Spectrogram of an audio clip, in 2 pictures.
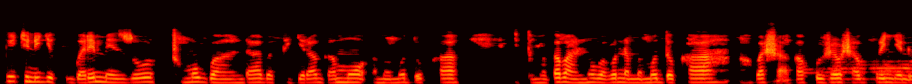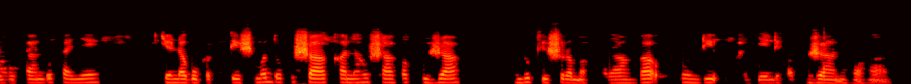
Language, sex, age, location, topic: Kinyarwanda, female, 50+, Musanze, government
